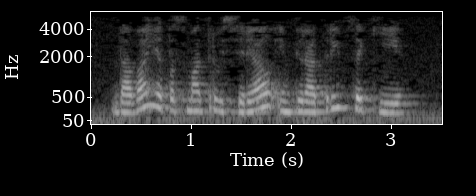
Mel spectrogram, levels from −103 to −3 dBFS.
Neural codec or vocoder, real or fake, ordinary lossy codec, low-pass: none; real; MP3, 24 kbps; 5.4 kHz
